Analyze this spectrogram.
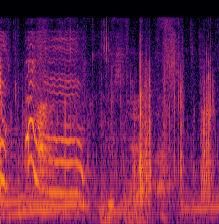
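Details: Six-week-old Blenheim Cavalier King Charles Spaniel puppy, one of a litter of five raised in a home puppy pen, giving a drawn-out high whine that bends and falls, followed by softer rustling and a brief human voice.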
